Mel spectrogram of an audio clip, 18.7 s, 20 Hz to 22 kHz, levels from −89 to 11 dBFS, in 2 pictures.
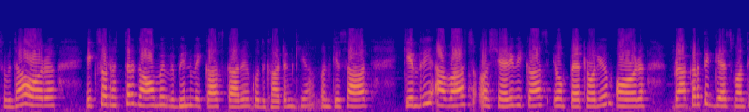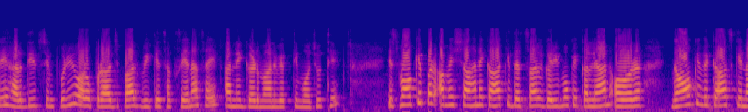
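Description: At 5.80 to 5.86 s, and again at 5.94 to 5.98 s, there is a short stall from a late packet. Each time the jitter buffer ran dry. The receiver held the last sound for 40 ms, then 22 ms, and resumed where it stopped. The sound drags briefly, with a faint buzz or dip during the hold.

From 16.75 to 17.62 s comes a jitter buffer speed-up. Too much audio had built up, so the receiver cut short pitch-period pieces, about 40 ms in all. Playback runs at 104% speed with pitch unchanged. The call path's band edge at 8 kHz fits a G.722 codec.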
